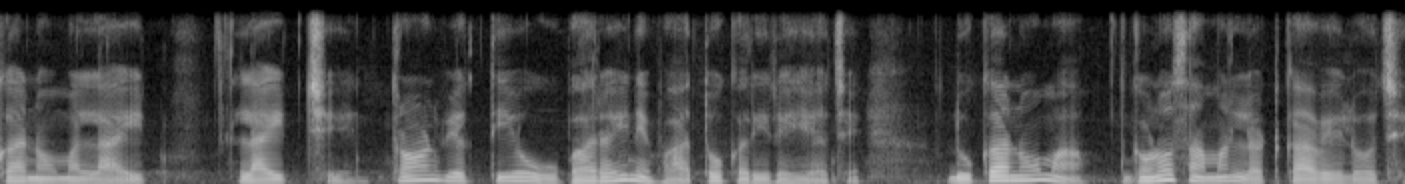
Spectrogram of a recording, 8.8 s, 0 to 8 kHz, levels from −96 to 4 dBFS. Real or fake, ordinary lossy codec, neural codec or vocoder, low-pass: real; none; none; 7.2 kHz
